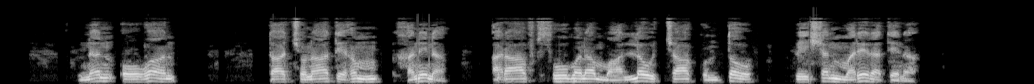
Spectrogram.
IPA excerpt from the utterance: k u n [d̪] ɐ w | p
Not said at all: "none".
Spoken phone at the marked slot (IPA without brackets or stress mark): t̪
